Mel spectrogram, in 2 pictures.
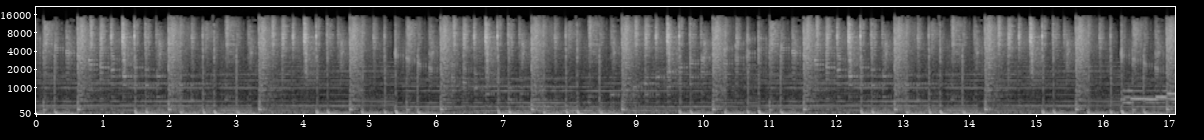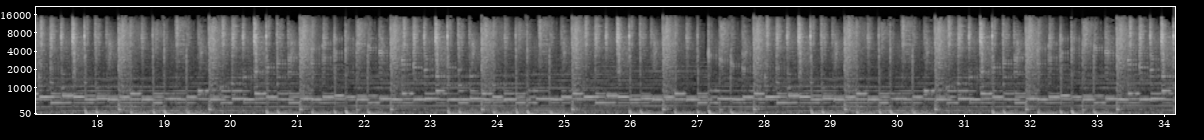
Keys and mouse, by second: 1.1-2.6 drag, 1.1 typing, 2.8 click, 2.8 typing, 4.1 click, 4.1 typing, 5.5-8.4 drag, 5.5 typing, 10.2 click, 10.2 typing, 13.8 ctrl+-, 14.4-16.0 typing, 15.9 click, 17.0 ctrl+=, 17.5 space, 18.2 click, 18.4 space, 20.6 click, 20.6 typing, 21.9 click, 21.9 typing, 22.0-24.2 shift+drag, 25.3 click, 28.5 click, 29.2-32.8 typing, 29.5 click, 30.7 ctrl+-, 32.1 click.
